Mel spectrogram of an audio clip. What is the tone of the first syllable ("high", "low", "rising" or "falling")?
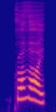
rising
